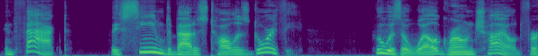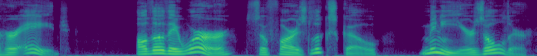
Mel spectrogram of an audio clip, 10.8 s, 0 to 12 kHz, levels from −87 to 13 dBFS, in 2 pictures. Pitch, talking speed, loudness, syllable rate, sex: 145 Hz, 160 wpm, -19 LUFS, 4.5 syllables/s, male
